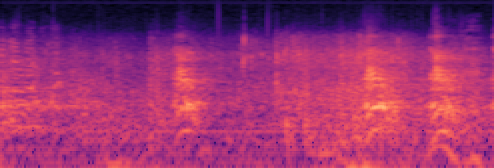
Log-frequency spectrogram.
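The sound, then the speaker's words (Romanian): A dog barking furiously, growing angrier, with three loud agitated bursts over a steady low hum. “ce-i cu câinele ăsta? E din ce în ce mai furios!”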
